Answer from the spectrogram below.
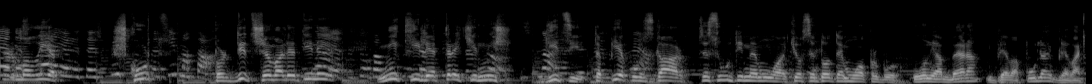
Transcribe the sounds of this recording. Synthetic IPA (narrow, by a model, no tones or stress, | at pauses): pəɾməðjɛt̪ʃkuɾt̪pəɾd̪it̪ʃənvalɛnt̪iniɲəkilɛt̪ːɾɛt͡ɕinmiʃ | ɡit͡sit̪əpjɛkuɾzɡaɾpsɛsult̪imɛmuacɔfsɛd̪ɔnt̪ɛmuapəɾbuɾunjabɛɾaiblɛva̰pulaiblɛva̰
